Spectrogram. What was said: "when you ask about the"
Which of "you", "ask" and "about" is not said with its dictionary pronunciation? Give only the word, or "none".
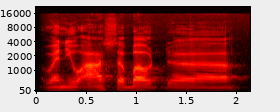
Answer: ask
